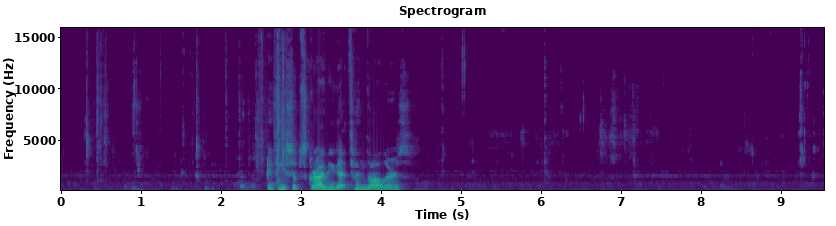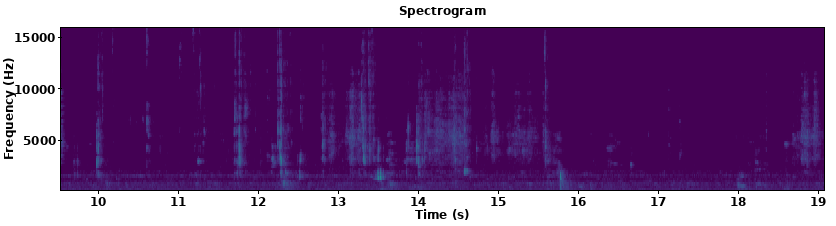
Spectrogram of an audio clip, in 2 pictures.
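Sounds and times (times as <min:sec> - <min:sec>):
person chewing: 0:00.3 - 0:02.6, 0:08.5 - 0:15.8.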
